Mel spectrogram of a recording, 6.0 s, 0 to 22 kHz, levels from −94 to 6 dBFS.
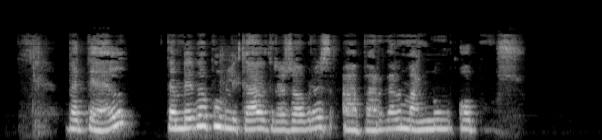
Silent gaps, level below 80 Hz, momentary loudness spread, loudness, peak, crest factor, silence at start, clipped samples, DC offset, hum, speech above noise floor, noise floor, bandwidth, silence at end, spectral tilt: none; -64 dBFS; 16 LU; -19 LUFS; -4 dBFS; 18 dB; 0.35 s; under 0.1%; under 0.1%; none; 70 dB; -89 dBFS; 9.2 kHz; 0.85 s; -5.5 dB/octave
